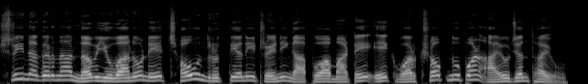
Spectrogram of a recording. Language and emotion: Gujarati, neutral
